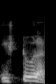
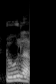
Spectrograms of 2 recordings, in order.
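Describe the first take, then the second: First: The word starts with an added i vowel. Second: The word starts directly with the consonant cluster. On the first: The speaker calls it wrong. "ఇస్టూల్ అంటారు" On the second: The speaker calls it right. "స్టూల్ అనడానికి"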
